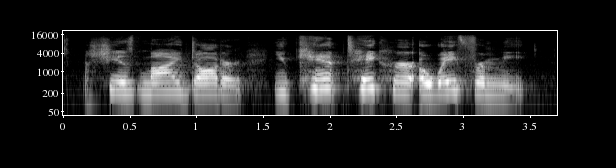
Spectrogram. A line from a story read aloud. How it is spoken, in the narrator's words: yelling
